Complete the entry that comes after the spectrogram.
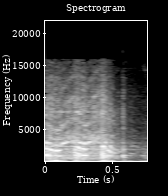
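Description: A car engine cranks and catches in a brief, rough burst of mechanical noise, moderately loud, fading slightly at the end. The car is on Susak, a small Croatian island without paved roads or cars.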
